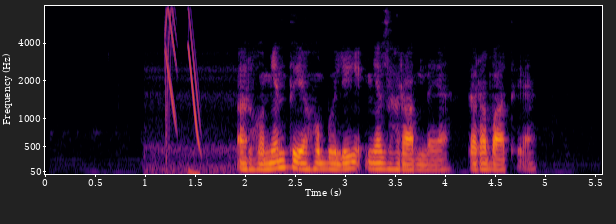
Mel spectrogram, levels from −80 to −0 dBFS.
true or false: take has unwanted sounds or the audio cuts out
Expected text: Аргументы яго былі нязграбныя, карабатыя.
true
